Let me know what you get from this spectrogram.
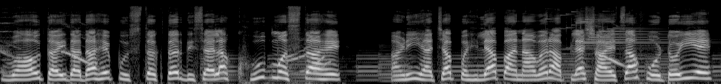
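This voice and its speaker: Young schoolboy, played by a woman, fairly high voice, excitable, curious, children's cartoon, faint music behind. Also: normal speed, close to an everyday voice. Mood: delighted. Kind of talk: children's cartoon story dialogue.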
